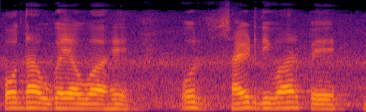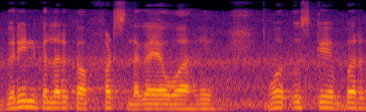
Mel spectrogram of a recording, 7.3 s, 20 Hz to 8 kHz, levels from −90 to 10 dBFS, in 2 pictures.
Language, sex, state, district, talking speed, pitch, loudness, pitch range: Hindi, male, Rajasthan, Bikaner, 145 wpm, 135 Hz, -16 LUFS, 120-145 Hz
